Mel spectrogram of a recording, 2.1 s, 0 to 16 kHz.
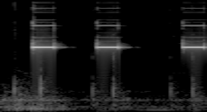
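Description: Piezo buzzer on an Arduino board giving three short, high beeps about 0.7 s apart, one with each push-button press as the reminder time is stepped up.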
